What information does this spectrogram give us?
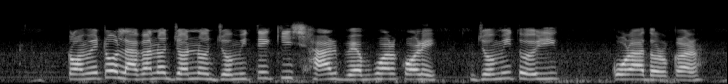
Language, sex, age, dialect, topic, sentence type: Bengali, female, 18-24, Rajbangshi, agriculture, question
